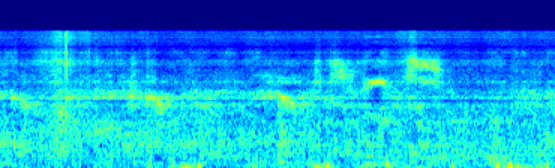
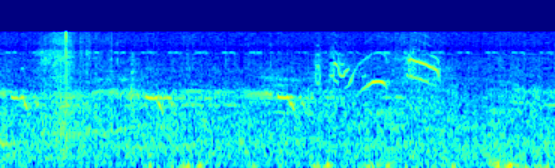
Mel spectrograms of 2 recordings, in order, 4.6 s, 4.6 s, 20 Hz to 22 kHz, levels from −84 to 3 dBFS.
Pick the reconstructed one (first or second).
first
